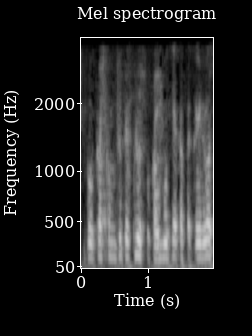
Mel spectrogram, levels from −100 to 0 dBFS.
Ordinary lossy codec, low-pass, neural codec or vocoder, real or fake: AAC, 24 kbps; 3.6 kHz; codec, 32 kHz, 1.9 kbps, SNAC; fake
